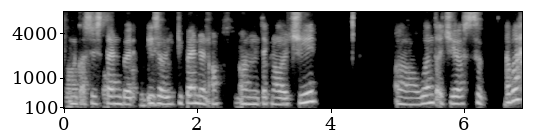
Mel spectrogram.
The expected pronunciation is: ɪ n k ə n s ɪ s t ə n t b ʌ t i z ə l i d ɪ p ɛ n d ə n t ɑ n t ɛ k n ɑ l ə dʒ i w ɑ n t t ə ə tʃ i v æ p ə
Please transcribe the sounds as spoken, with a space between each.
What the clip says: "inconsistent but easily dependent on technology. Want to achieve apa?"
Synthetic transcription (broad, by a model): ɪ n k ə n s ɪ s t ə n b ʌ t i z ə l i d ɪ p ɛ n d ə n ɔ ɑ n t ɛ k n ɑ l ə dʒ i w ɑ n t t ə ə s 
